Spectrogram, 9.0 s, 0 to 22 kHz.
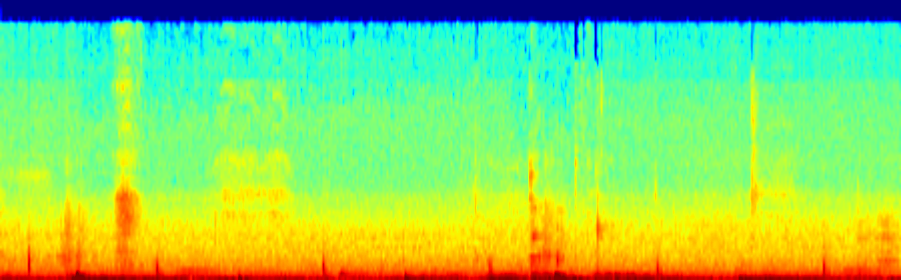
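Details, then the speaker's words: Repeated electronic alarm tones from an EOlife X ventilation feedback device with soft under-squeezes of an adult bag valve mask on a training mannequin, delivering only about 288 mL; insufficient volume alarm. "we got an insufficient volume alarm there we don't squeeze it enough see I'm squeezing this adult bag valve mask here and I'm getting just a little bit at 28"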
